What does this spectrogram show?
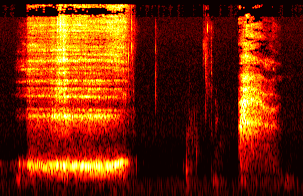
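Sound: sipping orange juice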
